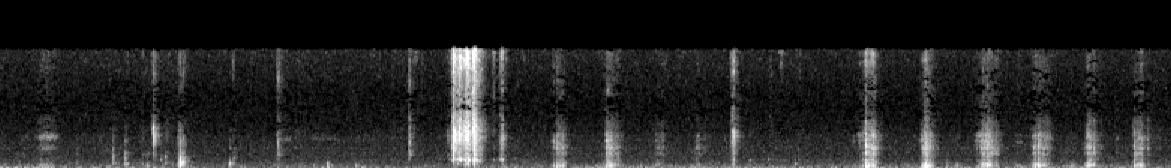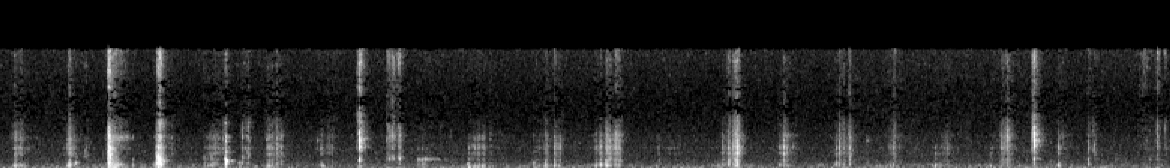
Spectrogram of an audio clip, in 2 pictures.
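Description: Close-miked chewing and crunching of crisp fried food eaten by hand, in short sharp crunches about one to two a second, loudest about four and a half seconds in.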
